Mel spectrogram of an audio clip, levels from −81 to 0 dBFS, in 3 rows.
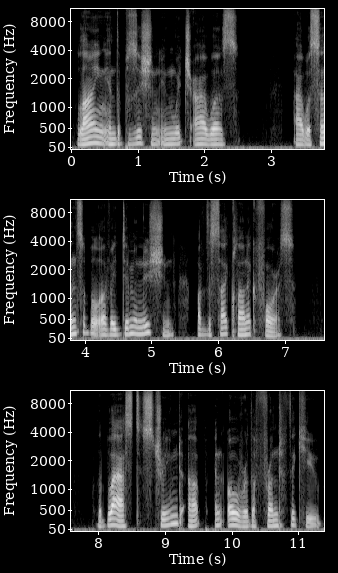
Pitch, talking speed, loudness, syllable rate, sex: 135 Hz, 155 wpm, -19 LUFS, 4.7 syllables/s, male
